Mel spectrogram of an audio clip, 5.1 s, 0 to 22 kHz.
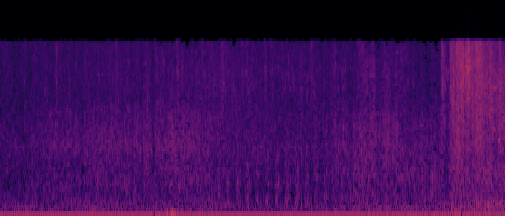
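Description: Continuous gunfire and rumbling battle noise from Call of Duty Modern Warfare 3, steady and fairly loud throughout, with a sharper burst near the end.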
